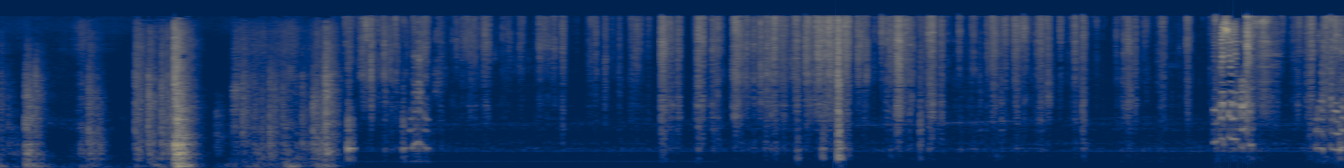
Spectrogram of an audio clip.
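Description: Handling noise from unboxing a laptop: a few sharp knocks as a charger and cable are set down on a table, the loudest about a second in. Then a long run of small, fast crackles as the laptop's clear plastic sleeve is handled.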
